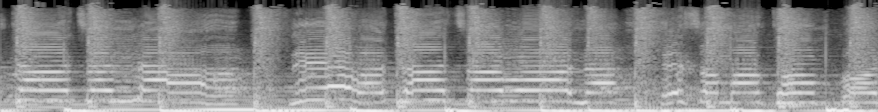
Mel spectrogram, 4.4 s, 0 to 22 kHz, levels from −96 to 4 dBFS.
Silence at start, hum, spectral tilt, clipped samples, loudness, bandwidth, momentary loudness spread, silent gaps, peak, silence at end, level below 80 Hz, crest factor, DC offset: 0 s; none; -4.5 dB/octave; 3%; -9 LUFS; over 20 kHz; 2 LU; none; 0 dBFS; 0 s; -10 dBFS; 6 dB; under 0.1%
